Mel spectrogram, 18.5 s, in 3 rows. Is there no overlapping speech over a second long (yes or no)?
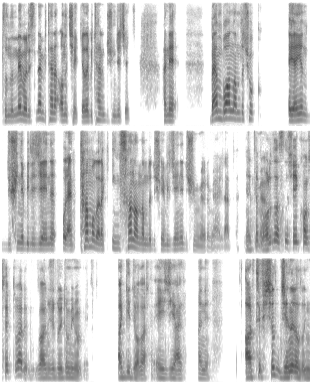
yes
